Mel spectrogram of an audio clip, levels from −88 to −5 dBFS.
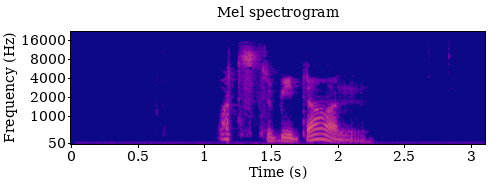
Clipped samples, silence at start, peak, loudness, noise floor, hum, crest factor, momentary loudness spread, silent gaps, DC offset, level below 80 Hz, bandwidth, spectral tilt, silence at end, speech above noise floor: under 0.1%; 1.1 s; -30 dBFS; -46 LUFS; -79 dBFS; none; 20 dB; 13 LU; none; under 0.1%; -76 dBFS; 16 kHz; -3 dB/octave; 0.25 s; 33 dB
